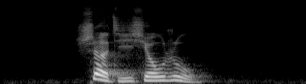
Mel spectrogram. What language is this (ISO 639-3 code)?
zho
